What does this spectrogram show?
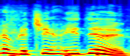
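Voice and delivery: put-on soft, half-strength British accent. Practising an impression of a 70-year-old british man greeting richie, moderate british accent. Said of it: "turn the knob up to 5 on his British".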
